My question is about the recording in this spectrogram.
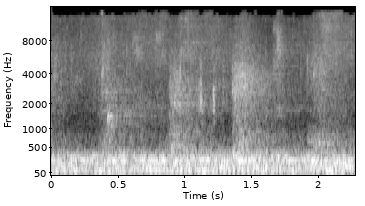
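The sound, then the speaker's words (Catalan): A guard's muffled footsteps walking away down a corridor past a cell at an unhurried, uneven pace, soft thuds over a steady low rumble, with no voices. “El lloc és massa fosc per veure més enllà del que tens més a prop, però sembla que la teva no és l'única cel·la, ja que sents les seves passes allunyant-se durant una bona estona.”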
